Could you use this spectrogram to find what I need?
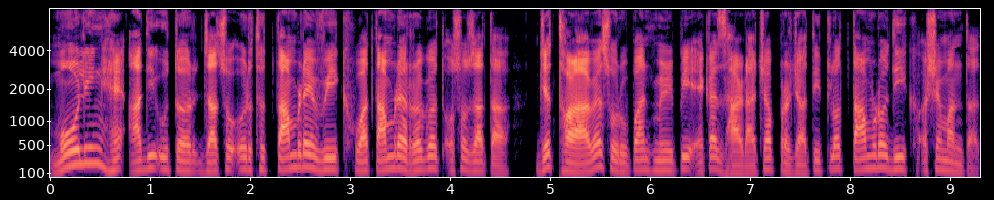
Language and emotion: Goan Konkani, neutral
